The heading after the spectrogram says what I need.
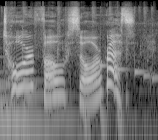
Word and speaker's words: Torvosaurus: You say my name, Torvosaurus.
